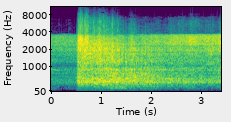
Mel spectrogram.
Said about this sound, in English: It's the story of a simple melody and of a killer who, as our story opens, is fighting desperately and alone against a raging storm off the coast of Maine. The lifeboat he is in is half foundered, and the man's wild rowing does little good.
